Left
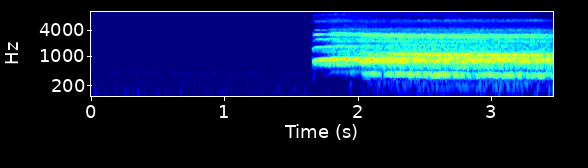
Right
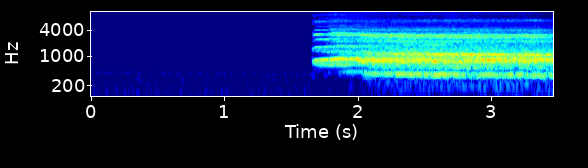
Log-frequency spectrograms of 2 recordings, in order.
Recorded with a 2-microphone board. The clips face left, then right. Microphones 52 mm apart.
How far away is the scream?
About 1.1 m.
